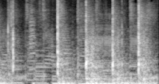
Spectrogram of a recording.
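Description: Background music with a steady bass beat, with a few knocks of a plastic DVD case against a tabletop.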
